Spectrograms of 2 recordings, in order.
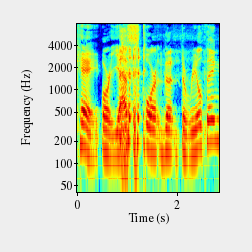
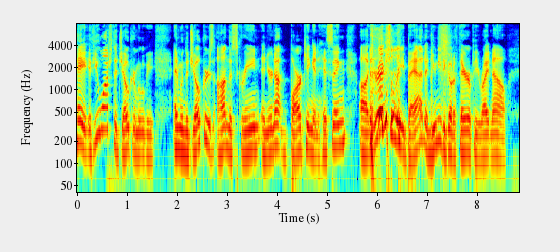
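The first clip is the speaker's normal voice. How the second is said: ordinary talk, nothing marked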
